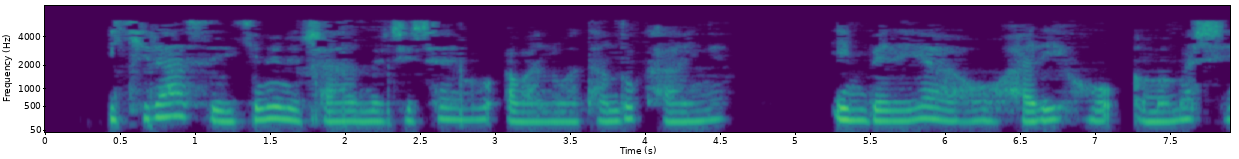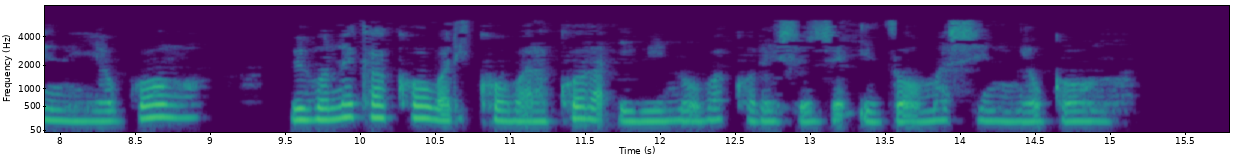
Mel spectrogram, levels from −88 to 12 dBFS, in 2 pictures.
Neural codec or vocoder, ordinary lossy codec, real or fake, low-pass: none; MP3, 24 kbps; real; 7.2 kHz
